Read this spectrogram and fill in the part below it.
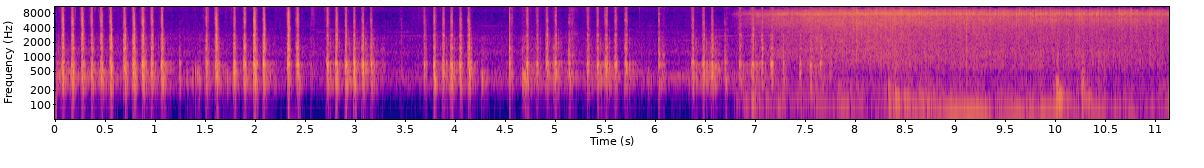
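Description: Potatoes browning in a pan break into a steady, bright sizzle partway through, following a run of rapid, close knife taps on a board as fenugreek leaves are chopped.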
